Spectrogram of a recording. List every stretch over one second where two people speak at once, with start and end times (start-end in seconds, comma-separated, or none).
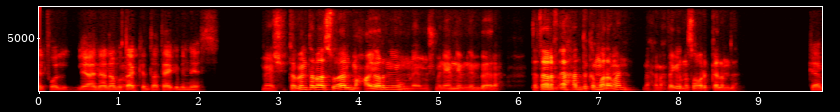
none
